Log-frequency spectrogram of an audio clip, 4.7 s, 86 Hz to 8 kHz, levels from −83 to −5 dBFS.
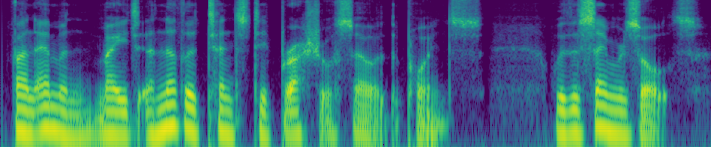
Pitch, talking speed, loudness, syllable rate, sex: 135 Hz, 190 wpm, -17 LUFS, 5.6 syllables/s, male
